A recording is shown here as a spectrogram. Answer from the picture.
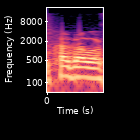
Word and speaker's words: Kagawa: So, Kagawa prefecture, uh Kagawa is uh it's name of a place and it's uh got accent on its first syllable.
